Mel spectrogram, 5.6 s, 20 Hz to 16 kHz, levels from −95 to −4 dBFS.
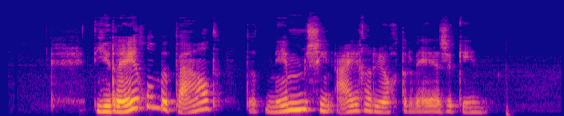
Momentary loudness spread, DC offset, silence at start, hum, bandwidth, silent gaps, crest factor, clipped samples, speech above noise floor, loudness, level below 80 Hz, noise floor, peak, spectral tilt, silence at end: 20 LU; under 0.1%; 0.95 s; none; 7.8 kHz; none; 20 dB; under 0.1%; 46 dB; -26 LUFS; -78 dBFS; -72 dBFS; -8 dBFS; -6.5 dB/octave; 0.85 s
